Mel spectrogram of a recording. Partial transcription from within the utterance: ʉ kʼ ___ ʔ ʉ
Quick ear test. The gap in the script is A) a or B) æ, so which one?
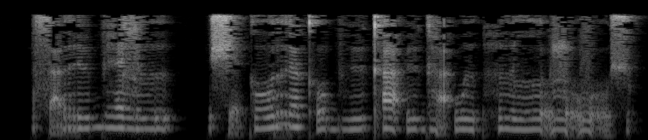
A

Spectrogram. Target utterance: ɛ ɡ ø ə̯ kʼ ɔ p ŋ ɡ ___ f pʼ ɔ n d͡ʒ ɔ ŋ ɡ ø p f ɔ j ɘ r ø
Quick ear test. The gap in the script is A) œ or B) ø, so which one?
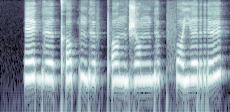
B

